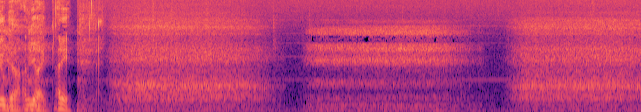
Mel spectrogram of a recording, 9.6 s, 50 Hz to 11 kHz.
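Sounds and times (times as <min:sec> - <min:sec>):
speech: 0:00.0 - 0:01.4
slow deep yogic breathing through the nose: 0:00.0 - 0:09.6.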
